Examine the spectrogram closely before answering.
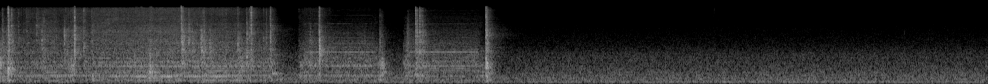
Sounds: Printer, printer printing

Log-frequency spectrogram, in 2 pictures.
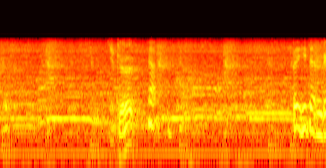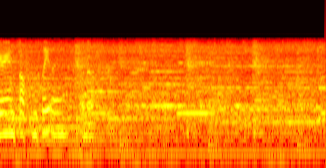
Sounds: Music, Speech

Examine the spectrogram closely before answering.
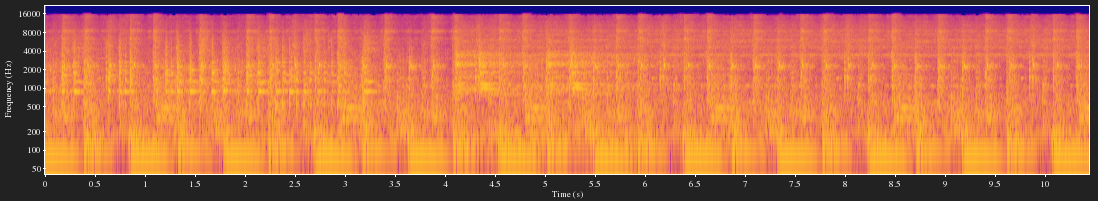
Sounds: Music

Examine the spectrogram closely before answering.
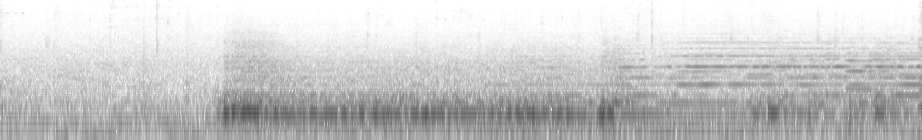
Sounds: Music, Speech

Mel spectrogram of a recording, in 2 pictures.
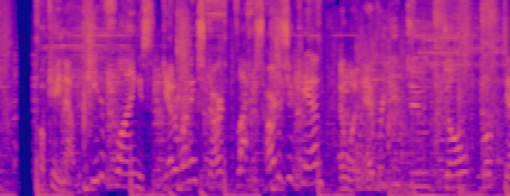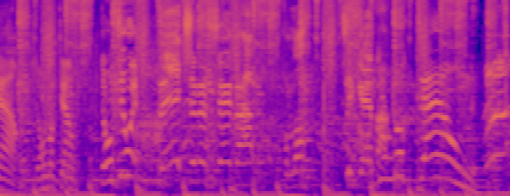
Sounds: Speech, Music

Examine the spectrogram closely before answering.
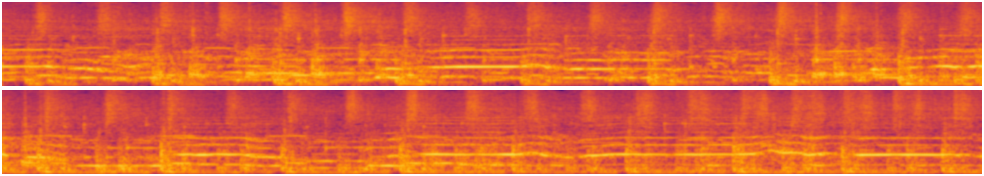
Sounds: Music, Dance music

